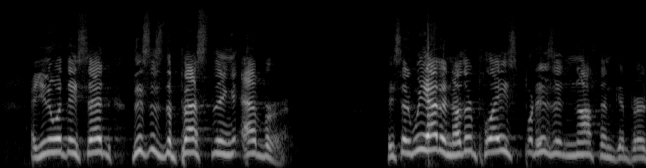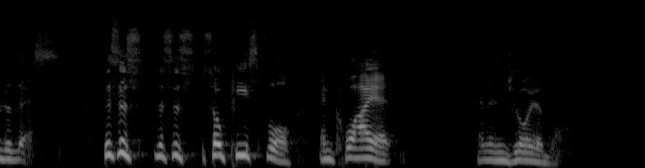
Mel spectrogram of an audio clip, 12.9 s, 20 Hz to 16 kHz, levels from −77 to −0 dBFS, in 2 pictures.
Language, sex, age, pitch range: English, male, 50-69, 155-235 Hz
